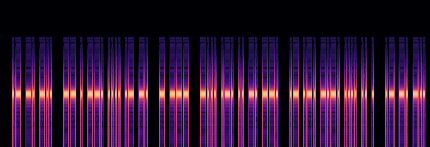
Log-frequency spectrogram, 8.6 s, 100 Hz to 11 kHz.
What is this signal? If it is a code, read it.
Morse code, heard as a keyed tone, about 36 wpm, 550 Hz. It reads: AND MEGHAN TO BRING ARCHIE AND
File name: podcast / News headlines-1x-35x35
